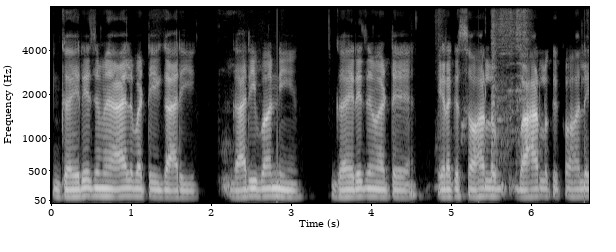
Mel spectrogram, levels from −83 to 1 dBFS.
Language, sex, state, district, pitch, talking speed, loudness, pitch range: Bhojpuri, male, Bihar, Saran, 110 Hz, 180 wpm, -20 LUFS, 105-115 Hz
